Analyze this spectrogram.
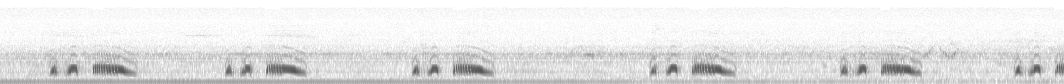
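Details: Spotted dove kept as a decoy, cooing to attract wild doves. Five or six phrases repeat roughly every two seconds, each a pair of short notes and a long mellow downward coo, with a low hum throughout.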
